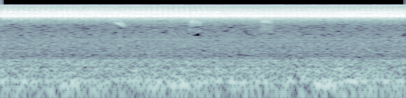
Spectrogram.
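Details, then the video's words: High, even cricket shrilling fills a night scene without pause; three faint short chirps come in quick succession in the middle, over a low background murmur. "Stars at Night BLACK B/G - Video & Audio Crickets"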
